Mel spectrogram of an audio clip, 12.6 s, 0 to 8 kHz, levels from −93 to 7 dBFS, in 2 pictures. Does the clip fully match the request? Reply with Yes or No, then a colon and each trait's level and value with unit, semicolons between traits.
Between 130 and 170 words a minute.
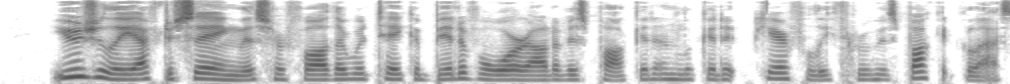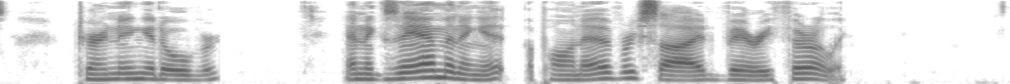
No: average, 185 wpm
